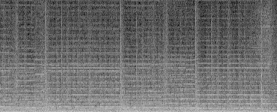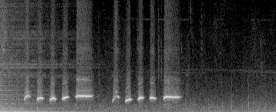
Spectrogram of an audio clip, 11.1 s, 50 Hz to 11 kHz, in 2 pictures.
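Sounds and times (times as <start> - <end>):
person whistling: 6.0 - 9.2.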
